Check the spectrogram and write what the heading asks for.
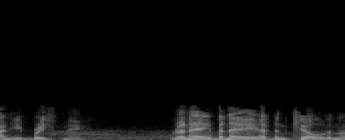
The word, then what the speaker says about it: Bennet: It's pronounced Bennet, not Benny. That idiot was calling him Rene Benny.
